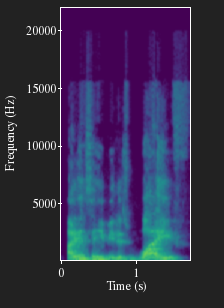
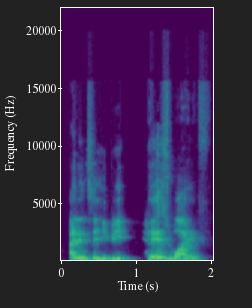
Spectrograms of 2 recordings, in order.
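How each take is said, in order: First: The stress falls on the word "wife". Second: The stress falls on the word "his". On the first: He beat someone other than his wife. "If I inflect on wife" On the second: He beat the wife of someone else. "If I inflect on his wife, his"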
